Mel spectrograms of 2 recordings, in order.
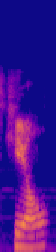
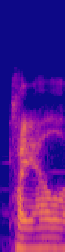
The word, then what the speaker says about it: Kiel: With Rune Factory 4, it was Kiel or Kiel, or I pronounce it Kiel.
